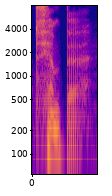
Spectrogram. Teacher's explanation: KJ, though, is lighter and more whispery, like exhaling a soft h while your tongue is near the front. Think a hushed blended with a y.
